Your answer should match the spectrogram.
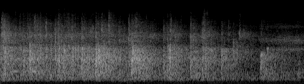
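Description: A crowd applauds with steady, dense clapping that swells slightly and then tapers, a bright rattling wash of many hands lasting a few seconds with no voices on top.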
